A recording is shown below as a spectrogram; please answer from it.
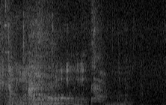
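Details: Two German Shorthaired Pointers, a mother and a smaller younger dog, play-fighting indoors in a living room; a low rumbling growl with a dense harmonic band swells for about a second, then fades into quieter grumbling and scuffling.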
